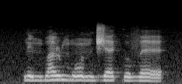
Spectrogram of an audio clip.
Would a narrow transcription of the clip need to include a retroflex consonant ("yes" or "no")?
yes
